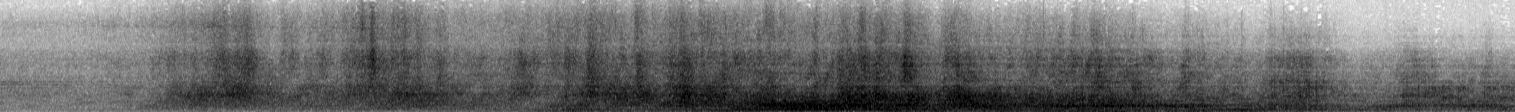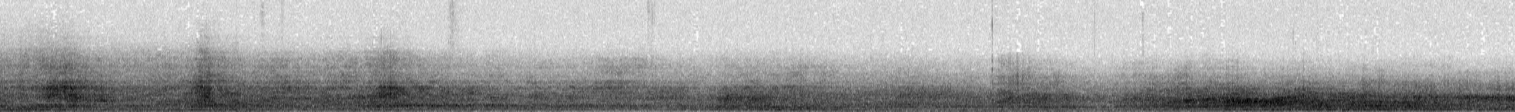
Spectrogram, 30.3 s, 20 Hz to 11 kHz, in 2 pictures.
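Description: The twin General Electric CJ610 turbojets of a Messerschmitt Me 262 replica at takeoff power, a steady jet roar with a faint whine in it. It builds over the first few seconds as the jet rolls past, is loudest about eight seconds in, then slowly fades as the aircraft climbs away.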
